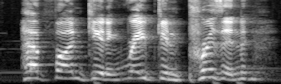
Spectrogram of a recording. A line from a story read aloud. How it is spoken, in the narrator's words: He yelled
